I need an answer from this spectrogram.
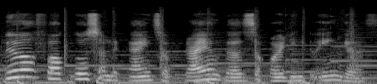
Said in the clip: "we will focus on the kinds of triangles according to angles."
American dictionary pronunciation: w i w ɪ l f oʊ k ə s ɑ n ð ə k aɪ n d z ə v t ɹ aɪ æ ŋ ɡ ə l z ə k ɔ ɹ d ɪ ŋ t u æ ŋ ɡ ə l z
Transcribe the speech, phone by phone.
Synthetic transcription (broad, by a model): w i w ɪ l f oʊ k ə s ɑ n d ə k aɪ n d s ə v t ɹ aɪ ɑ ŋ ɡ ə l s ə k ɔ ɹ d ɪ ŋ t u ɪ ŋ ɡ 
